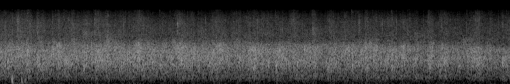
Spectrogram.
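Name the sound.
audience applause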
